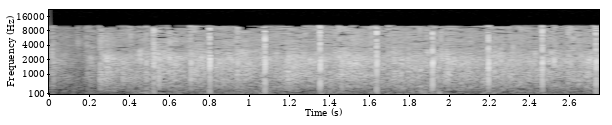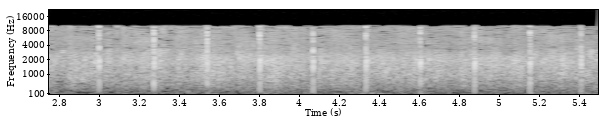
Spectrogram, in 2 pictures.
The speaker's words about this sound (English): So now I ask you, please welcome and offer a good round of applause to Senator Joe Biden.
